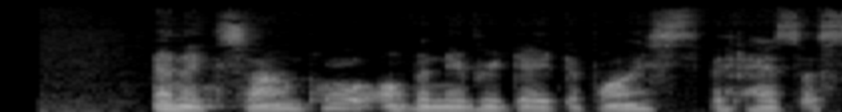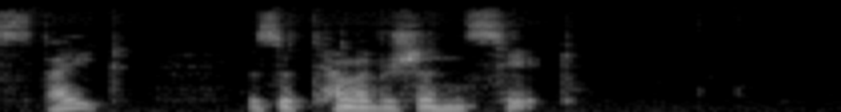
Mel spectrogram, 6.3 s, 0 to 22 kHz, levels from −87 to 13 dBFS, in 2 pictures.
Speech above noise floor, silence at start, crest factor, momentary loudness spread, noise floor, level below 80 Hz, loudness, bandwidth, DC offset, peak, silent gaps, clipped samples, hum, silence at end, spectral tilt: 44 dB; 0.55 s; 20 dB; 10 LU; -75 dBFS; -66 dBFS; -31 LUFS; 16 kHz; under 0.1%; -12 dBFS; none; under 0.1%; none; 1.05 s; -5 dB/octave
